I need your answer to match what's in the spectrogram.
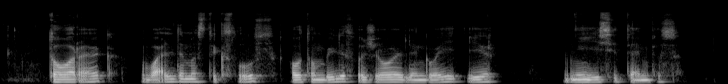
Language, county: Lithuanian, Vilnius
